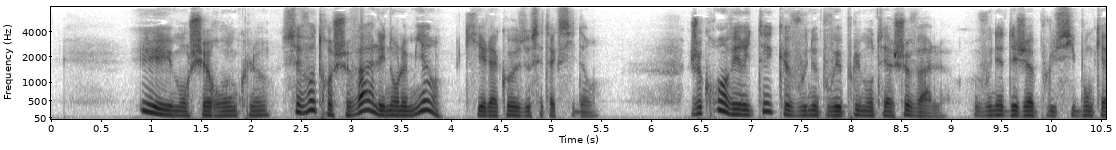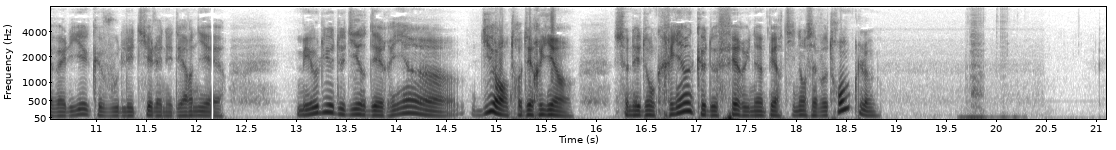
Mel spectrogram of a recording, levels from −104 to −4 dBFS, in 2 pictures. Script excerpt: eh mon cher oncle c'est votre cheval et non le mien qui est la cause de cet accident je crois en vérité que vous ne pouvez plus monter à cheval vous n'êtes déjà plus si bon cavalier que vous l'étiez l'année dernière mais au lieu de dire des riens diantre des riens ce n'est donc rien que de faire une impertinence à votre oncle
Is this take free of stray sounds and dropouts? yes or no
no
